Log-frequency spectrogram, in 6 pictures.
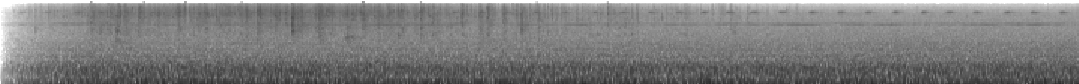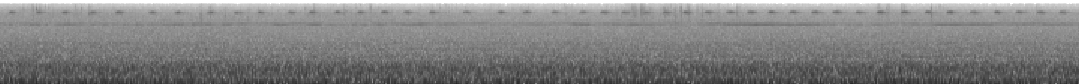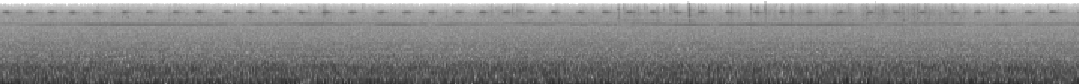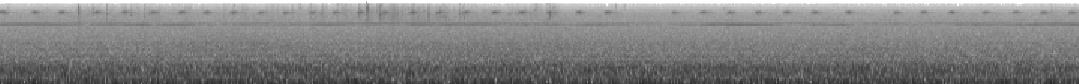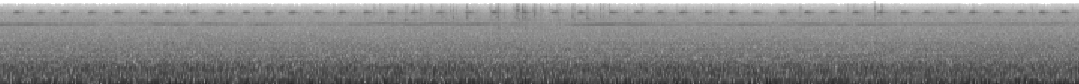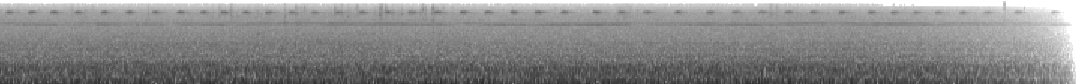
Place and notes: Tunnel University of Kansas, Lawrence, Kansas, USA - KU Tunnel
Recording within pedestrian tunnel at University of Kansas. Sounds of machinery just outside entrance and leaves being swept by wind.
